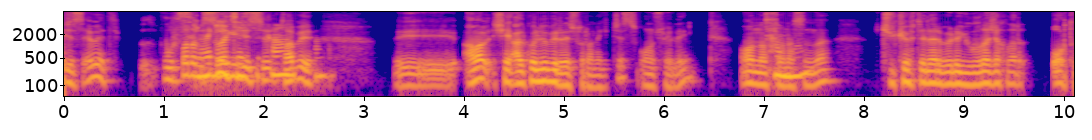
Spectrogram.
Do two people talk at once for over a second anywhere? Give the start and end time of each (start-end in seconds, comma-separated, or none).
1.1-2.5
